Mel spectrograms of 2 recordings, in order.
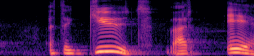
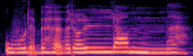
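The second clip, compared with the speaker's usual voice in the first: normal talking voice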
